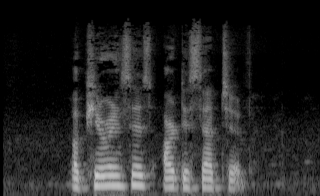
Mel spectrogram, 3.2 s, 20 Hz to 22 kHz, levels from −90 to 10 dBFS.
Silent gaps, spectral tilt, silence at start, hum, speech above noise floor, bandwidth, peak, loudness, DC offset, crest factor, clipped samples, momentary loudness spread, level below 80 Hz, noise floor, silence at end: none; -6 dB/octave; 0.7 s; none; 38 dB; 14.5 kHz; -4 dBFS; -21 LUFS; under 0.1%; 18 dB; under 0.1%; 10 LU; -58 dBFS; -58 dBFS; 0.75 s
